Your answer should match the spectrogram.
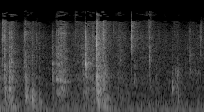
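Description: Light handling noises from a plastic fashion doll held and turned in the hand: a few small, scattered clicks and knocks, over a low steady hum.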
